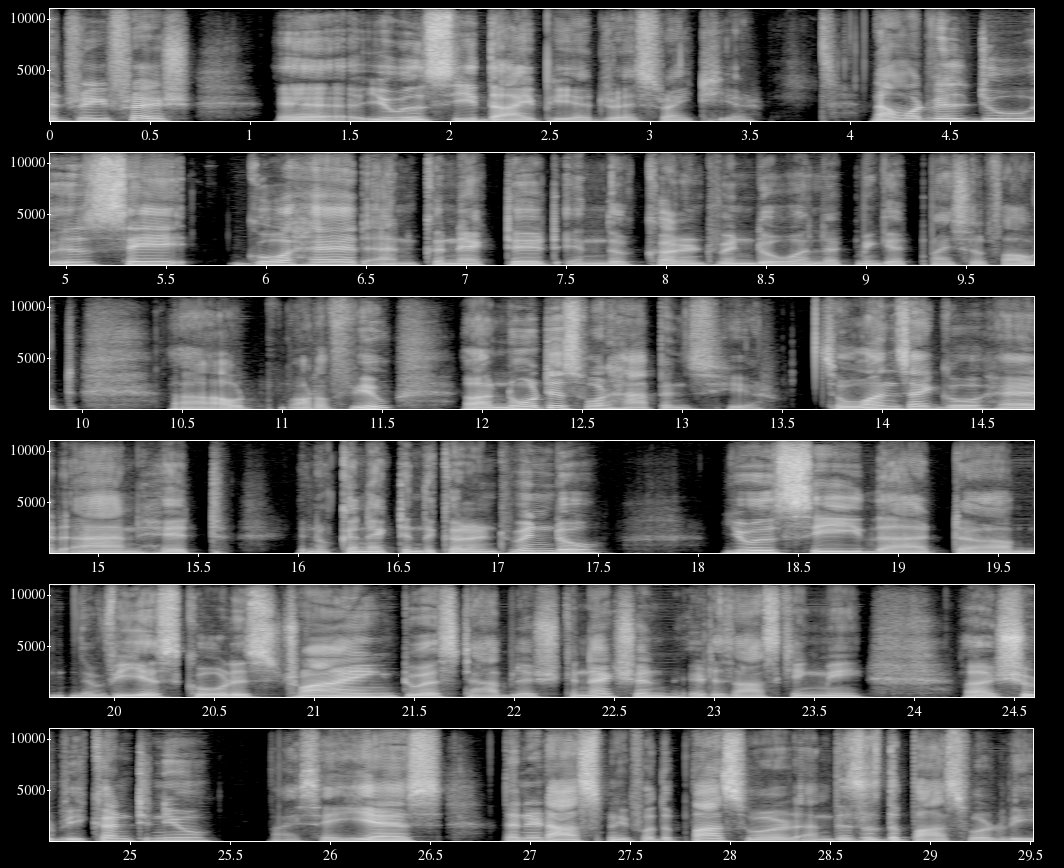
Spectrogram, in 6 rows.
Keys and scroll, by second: 27.9 p.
